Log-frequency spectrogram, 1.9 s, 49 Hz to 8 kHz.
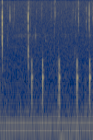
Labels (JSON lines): {"label": "biophony, knock croak", "recorder": "SoundTrap 300"}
